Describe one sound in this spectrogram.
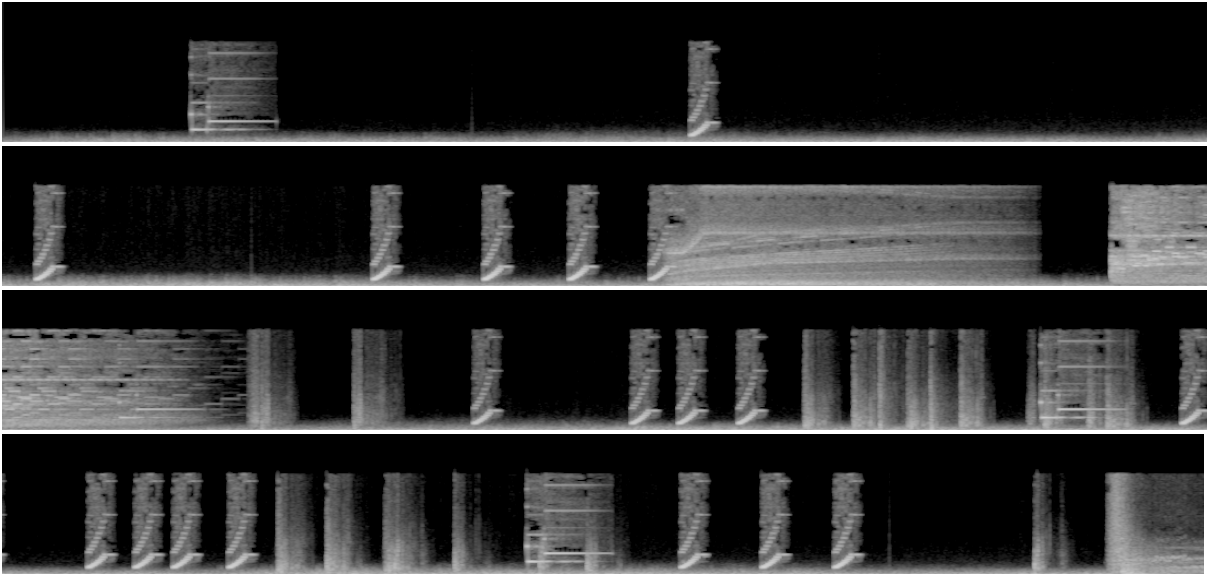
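Menu selections click sharply, over and over.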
